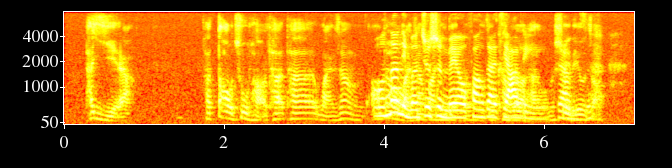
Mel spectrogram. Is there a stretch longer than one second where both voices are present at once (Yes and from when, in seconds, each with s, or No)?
Yes, from 3.8 s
